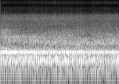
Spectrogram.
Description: I get up to the unit and the blower section is vibrating. I find the spare belt inside the blower wheel.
